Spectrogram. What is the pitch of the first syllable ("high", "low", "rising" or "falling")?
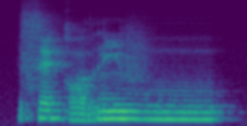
high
